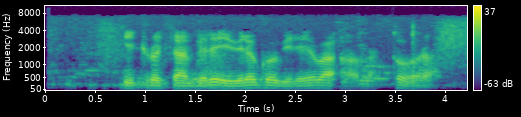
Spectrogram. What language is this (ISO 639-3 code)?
kin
